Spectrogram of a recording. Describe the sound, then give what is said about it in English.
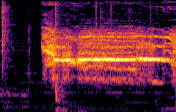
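A person lets out a loud, harsh, sustained screech lasting over a second, imitating a beaked creature that braces itself, looks up and opens its beak to screech. The sound is piercing, with no talking. “It kind of, like, braces itself, and it looks up at you, and it opens its beak, and it screeches.”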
